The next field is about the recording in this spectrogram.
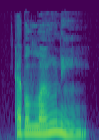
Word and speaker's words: abalone: abalone, abalone 이렇게 발음이 됩니다. abalone, 애벌레가 아니고요.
